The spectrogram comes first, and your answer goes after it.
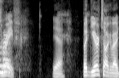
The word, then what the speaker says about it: Ralph: Yeah, you're just saying it wrong when you say Ralph, dumbass. Really? Yeah. All right, I'm a dumbass. No, it's Rafe.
